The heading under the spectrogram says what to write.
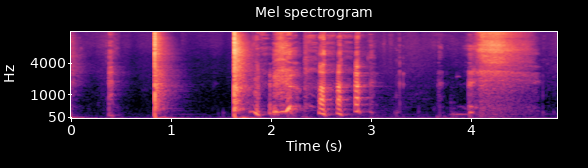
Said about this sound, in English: I reckon I'd get a round of applause. Slow clap.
